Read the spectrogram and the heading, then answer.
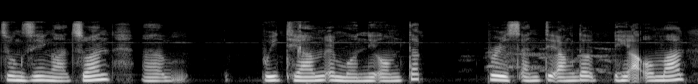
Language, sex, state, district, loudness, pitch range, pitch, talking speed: Mizo, female, Mizoram, Aizawl, -14 LUFS, 175-200 Hz, 185 Hz, 155 wpm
